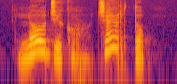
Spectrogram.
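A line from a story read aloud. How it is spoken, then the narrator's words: Murmured. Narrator (Italian): mormorò Nickleby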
